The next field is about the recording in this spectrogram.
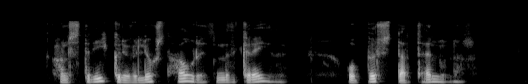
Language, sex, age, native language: Icelandic, male, 20-29, Thai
